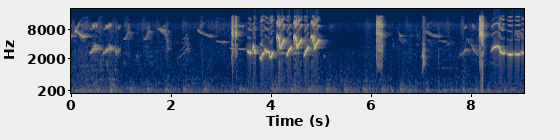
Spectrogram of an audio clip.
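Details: Tledekan in breeding condition, calling for a rival: soft high chirps, then a loud run of fast zigzag whistled notes, later sharp isolated clicks and a closing burst of rapid trills.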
